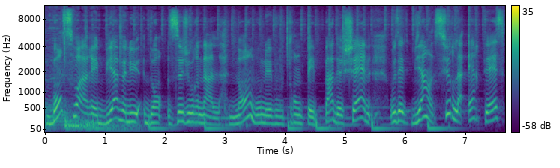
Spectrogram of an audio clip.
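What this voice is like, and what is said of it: French with Swiss-German accent. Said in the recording (French): “une édition confraternelle avec un accent suisse-allemand”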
